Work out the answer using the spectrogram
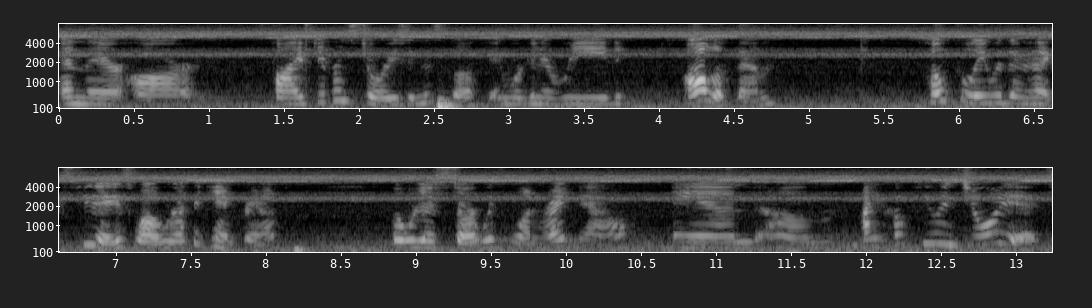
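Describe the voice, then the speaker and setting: In a slightly high, sing-song voice at normal speed, a middle-aged woman hosts a children's story time by a campfire in the woods. She keeps things conversational, speaking straight to the young audience and asking them questions. Crickets and insects chirp clearly in the outdoor setting.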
